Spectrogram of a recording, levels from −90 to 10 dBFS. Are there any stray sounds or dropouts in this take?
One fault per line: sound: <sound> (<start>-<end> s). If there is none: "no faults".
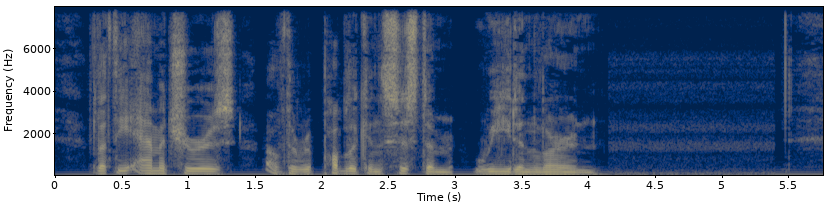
no faults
